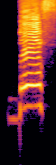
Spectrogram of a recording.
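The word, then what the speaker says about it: です: তাহলে এখানে এই যে উ উ উ সাউন্ডটা নাই হয়ে গেছে, এই যে সুয়ের উ সাউন্ডটা নাই হয়ে গেছে, তখন কি হয়ে গেল, দেশ। তাহলে এরকম ভাবে দেশ, এটা দেখেন যে মাসও ছিল কিন্তু হবে কি, মাস।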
